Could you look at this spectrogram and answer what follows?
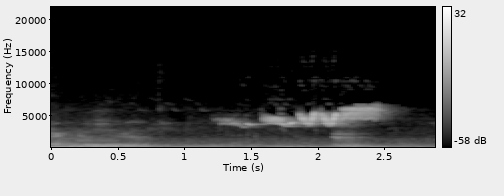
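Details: Cerulean Warbler song played over a speaker during an indoor lecture on West Virginia forest birds: a high, buzzy run of notes climbing to a thin, rising buzz, with a low room hum and a voice at the start.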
